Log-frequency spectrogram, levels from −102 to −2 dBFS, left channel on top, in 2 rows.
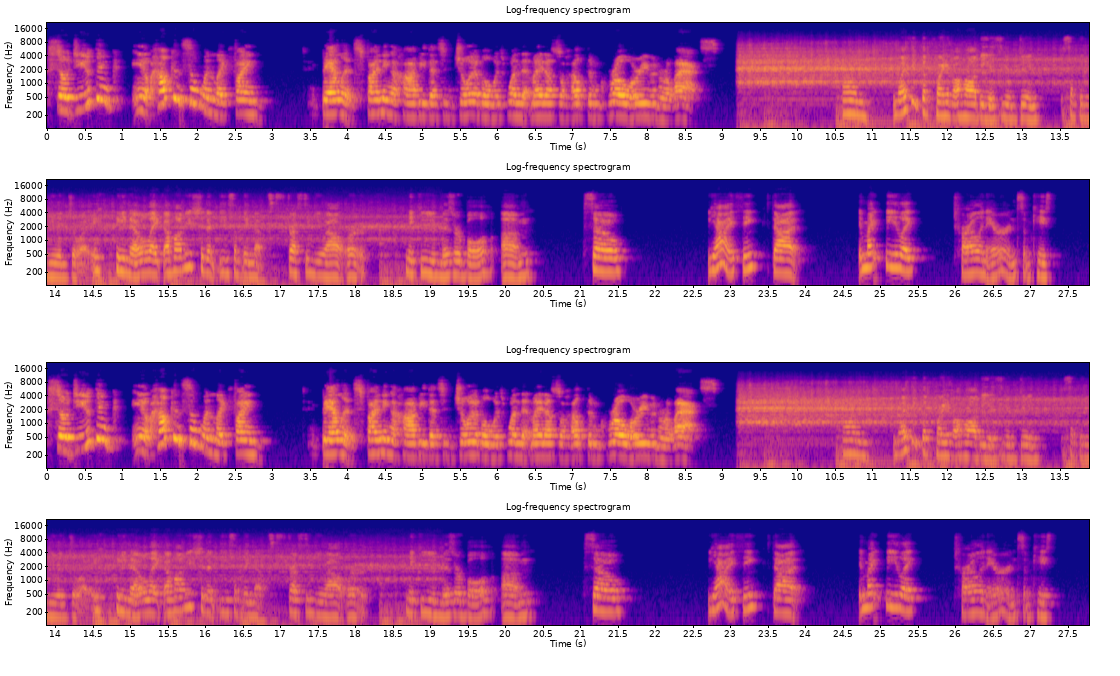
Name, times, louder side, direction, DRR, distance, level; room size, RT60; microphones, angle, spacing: voice 1, 0.0-0.9 1.1-2.8 3.7-8.9, equal, 25° right, -5 dB, 0.7 m, -26 dB
sound 1, 9.2-19.2, left 1 dB, 5° left, 0.4 m, -37 dB
voice 2, 10.6-11.0 11.3-13.2 13.5-16.8 17.1-20.3 21.1-21.6 22.7-23.9 24.7-25.5 26.0-27.3, left 5 dB, 75° left, 3 dB, 0.3 m, -33 dB
2.6 x 2.1 x 2.2 m, 0.29 s
head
